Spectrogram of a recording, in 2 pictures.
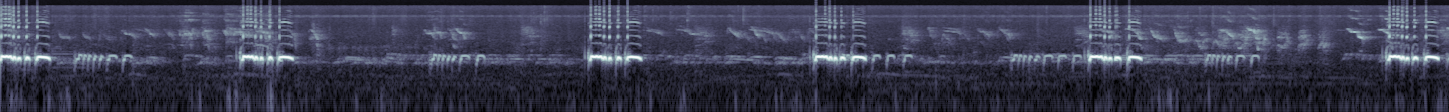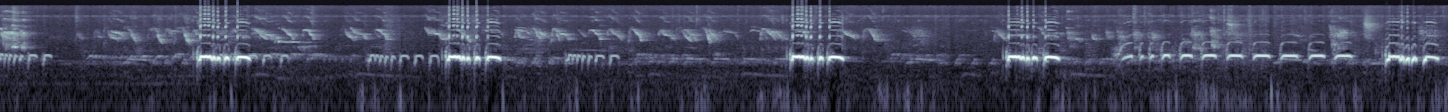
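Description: Local zebra dove (perkutut) singing in a big voice: a short loud cooing phrase about every two and a half seconds, and near the end a quick run of about ten evenly spaced notes. Other birds chirp faintly in the background.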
